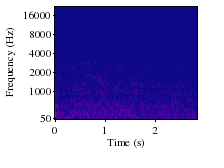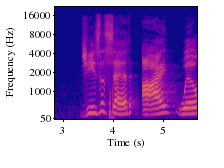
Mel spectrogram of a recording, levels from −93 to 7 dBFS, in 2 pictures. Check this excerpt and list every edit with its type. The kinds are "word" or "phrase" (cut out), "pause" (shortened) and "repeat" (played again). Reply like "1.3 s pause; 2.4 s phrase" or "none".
4.5 s pause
